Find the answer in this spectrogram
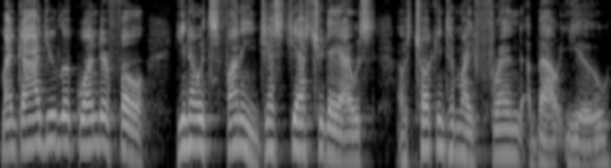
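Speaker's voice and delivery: rushed, over-familiar woman's voice, fast and high. Acting out a woman greeting an old acquaintance after ten years, imitating a woman's voice. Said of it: "that's my woman's voice".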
